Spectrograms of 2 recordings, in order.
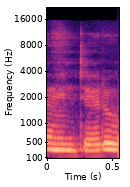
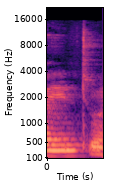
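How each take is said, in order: First: इंटेरो with a full "te" syllable; इंटेरो in three syllables, not two; corrected pronunciation. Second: इंट्रो with "tro" as one syllable; इंट्रो in two syllables, the "te" dropped; mispronunciation shown. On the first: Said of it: "तो इसका इंटेरो होगा". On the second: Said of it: "इंट्रो नहीं होगा". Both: Shown as a demonstration.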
